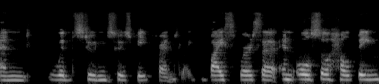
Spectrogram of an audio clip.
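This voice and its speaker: A woman speaks at a fairly high pitch, somewhat breathy. Her intonation stays fairly even. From northern India (Shimla). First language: not English (English is her third). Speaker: college student. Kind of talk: panel discussion.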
